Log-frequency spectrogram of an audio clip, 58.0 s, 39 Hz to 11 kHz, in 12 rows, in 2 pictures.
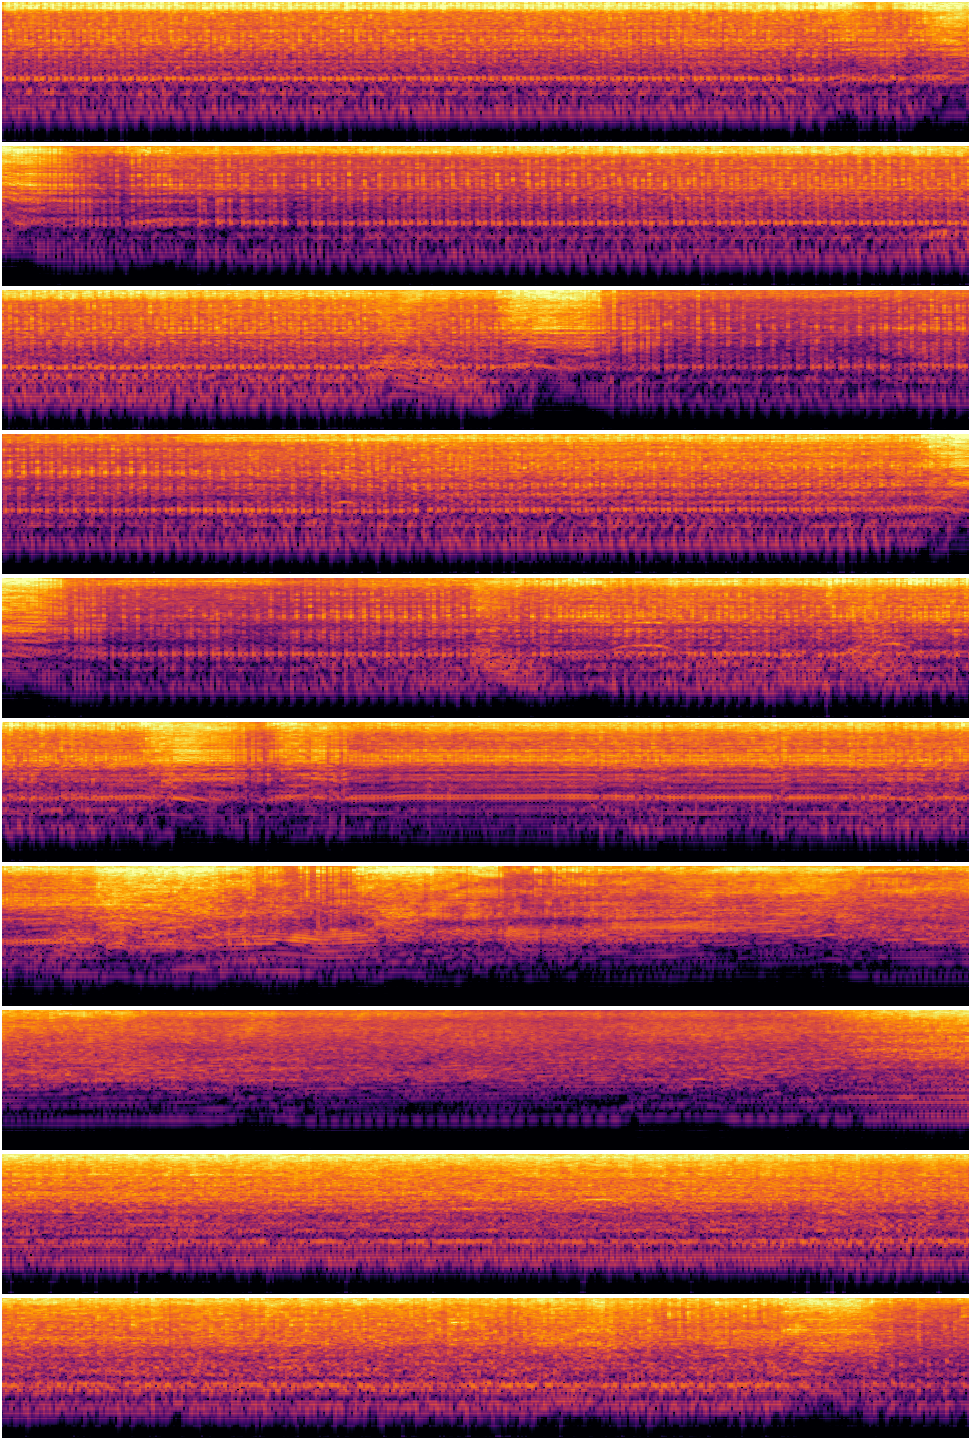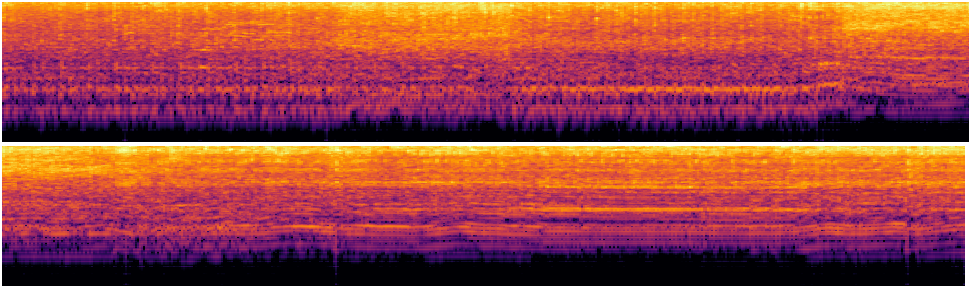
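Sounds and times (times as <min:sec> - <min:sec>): motorcycle engine idling and revving: 0:00.0 - 0:58.0.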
